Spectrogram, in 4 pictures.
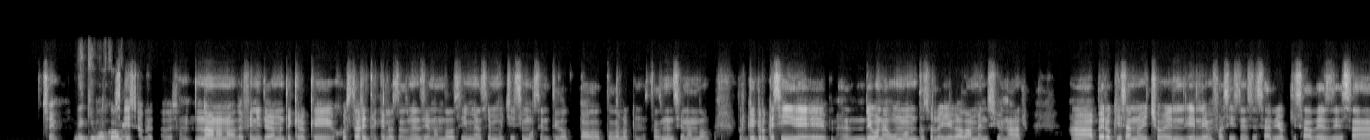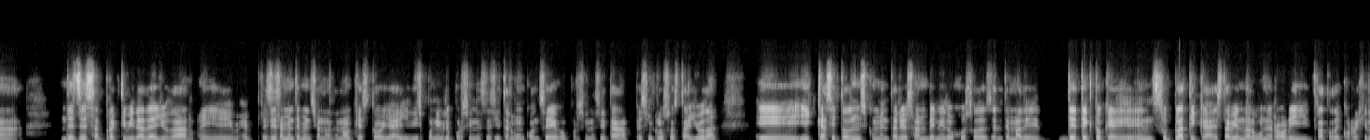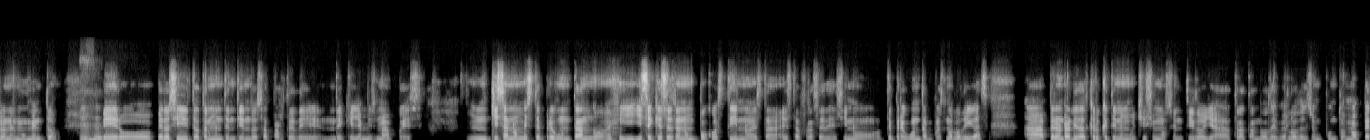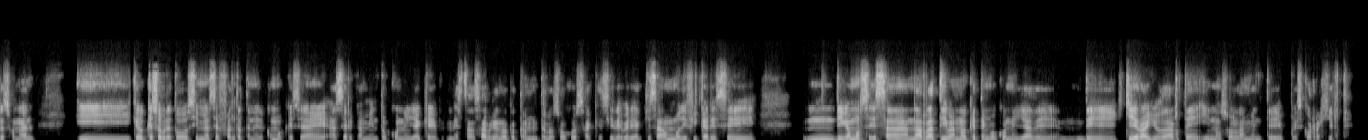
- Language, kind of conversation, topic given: Spanish, advice, ¿Cómo puedo equilibrar de manera efectiva los elogios y las críticas?
- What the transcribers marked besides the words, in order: laughing while speaking: "ahorita"; laughing while speaking: "Y"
